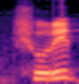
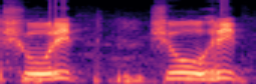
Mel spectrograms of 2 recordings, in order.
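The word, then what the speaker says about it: সুহৃদ: এখানে সুরিত বলি আমরা, সুরিত হবে না, এখানে সুহৃত। হৃদ HRI হ্রি সুরিত। আর একটা শব্দ আপনারা দেখতে পাচ্ছেন, হৃৎপিণ্ড আমরা সকলে বলি, এই শব্দটাকে আমরা বলি হৃৎপিণ্ড।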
